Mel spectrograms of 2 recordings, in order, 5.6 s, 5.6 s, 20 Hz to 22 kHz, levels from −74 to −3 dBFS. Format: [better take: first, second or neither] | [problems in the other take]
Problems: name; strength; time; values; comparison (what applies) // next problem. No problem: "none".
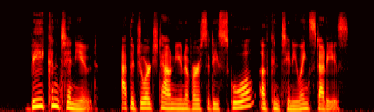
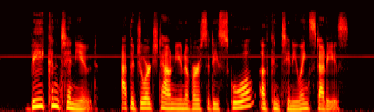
first | high-pitched whine; faint; throughout; 3 kHz, 30 dB below the speech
